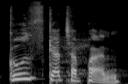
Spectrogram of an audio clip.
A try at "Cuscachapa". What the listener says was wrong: Cuscachapa. Without the N at the end. Cuscachapa.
